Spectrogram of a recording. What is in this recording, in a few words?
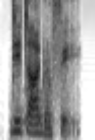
"dittography", Indian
